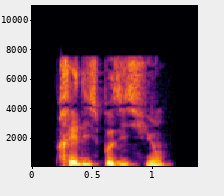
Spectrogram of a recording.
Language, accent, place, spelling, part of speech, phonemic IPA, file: French, France, Lyon, prédisposition, noun, /pʁe.dis.po.zi.sjɔ̃/, LL-Q150 (fra)-prédisposition.wav
- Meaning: predisposition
